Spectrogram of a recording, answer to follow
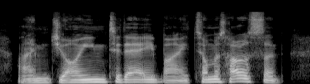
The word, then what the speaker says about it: Harenstam: I'm joined today by Tomas Harenstam. Harenstam. How do I pronounce it, Thomas? Harenstam is good, but yeah, it's a tricky one.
